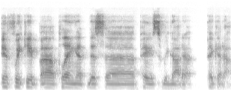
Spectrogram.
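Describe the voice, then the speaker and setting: Against a quiet background, a man with a non-native accent speaks with a fairly low pitch and a bright, sharp tone. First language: not English. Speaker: competitive card game player. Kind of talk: podcast interview. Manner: halting, many fillers.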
